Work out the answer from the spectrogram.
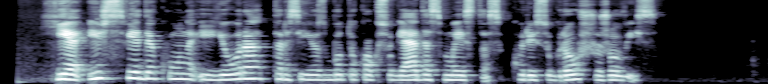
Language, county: Lithuanian, Vilnius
